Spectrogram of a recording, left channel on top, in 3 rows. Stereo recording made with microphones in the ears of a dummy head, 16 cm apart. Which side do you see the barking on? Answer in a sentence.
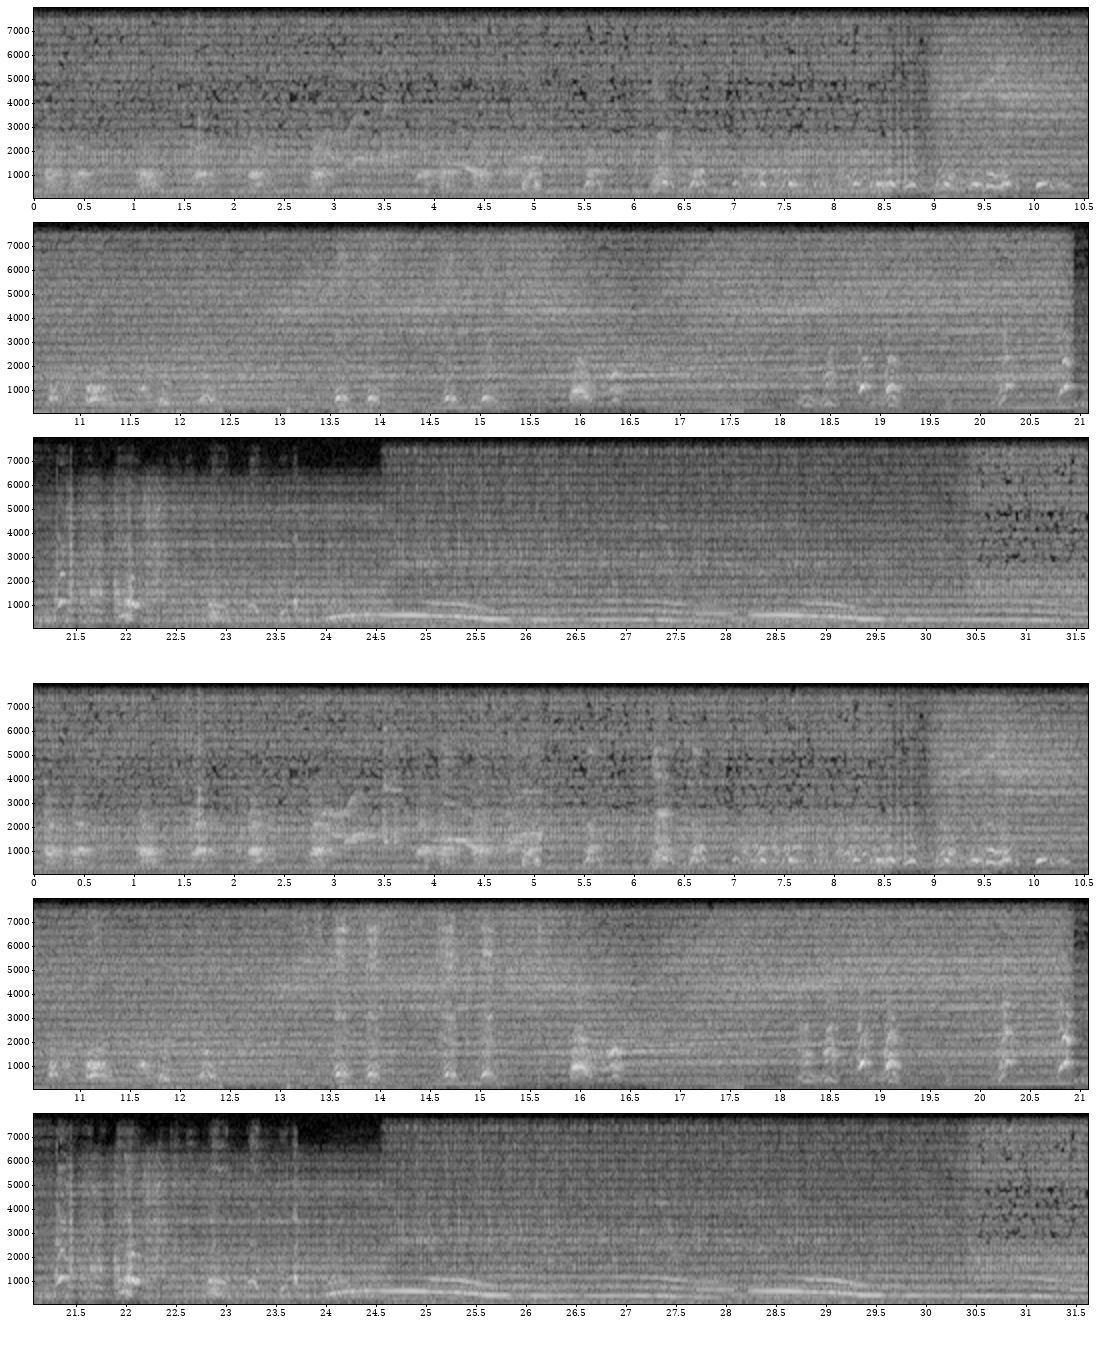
In this clip you hear the barking on the right.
